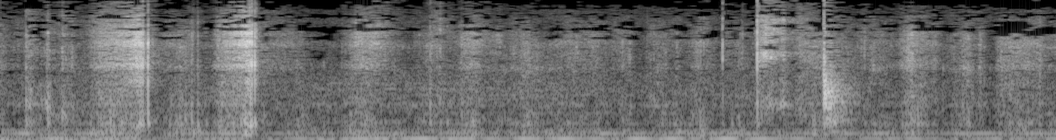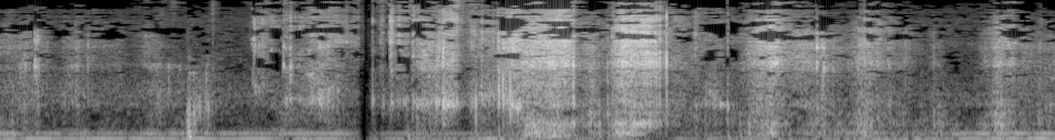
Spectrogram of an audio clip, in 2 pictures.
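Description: Freezer frost being crunched and scraped close to the microphone: irregular crunches and scrapes, loudest a couple of seconds from the end, over a steady low hum.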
